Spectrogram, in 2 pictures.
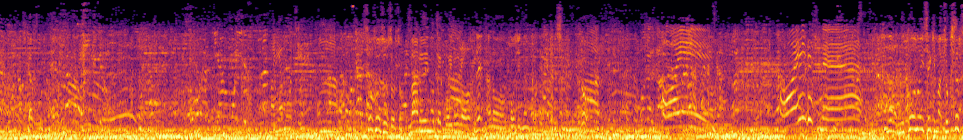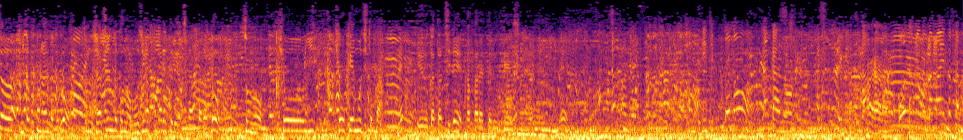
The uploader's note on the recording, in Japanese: クルーズライブ in 横浜。FBライブ配信のもようをお届けします。裏すま” in 横浜 の裏企画 カクテルクルーズにて収録したものをお届けします。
